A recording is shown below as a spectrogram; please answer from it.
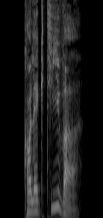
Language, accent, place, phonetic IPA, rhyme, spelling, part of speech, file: German, Germany, Berlin, [ˌkɔlɛkˈtiːva], -iːva, Kollektiva, noun, De-Kollektiva.ogg
- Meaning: plural of Kollektivum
